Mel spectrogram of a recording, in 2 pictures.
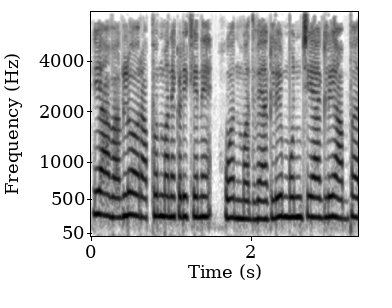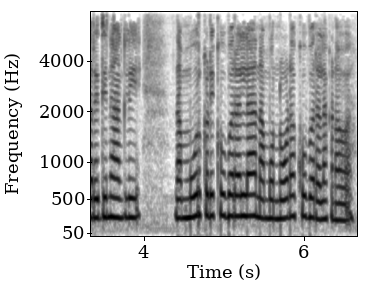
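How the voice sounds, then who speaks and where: A woman's voice: high-pitched, level tone, fast, dry recording, natural voice. A woman voicing a bitter, complaining old village widow with a rural Karnataka Kannada accent, full of sayings. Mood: lamenting.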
